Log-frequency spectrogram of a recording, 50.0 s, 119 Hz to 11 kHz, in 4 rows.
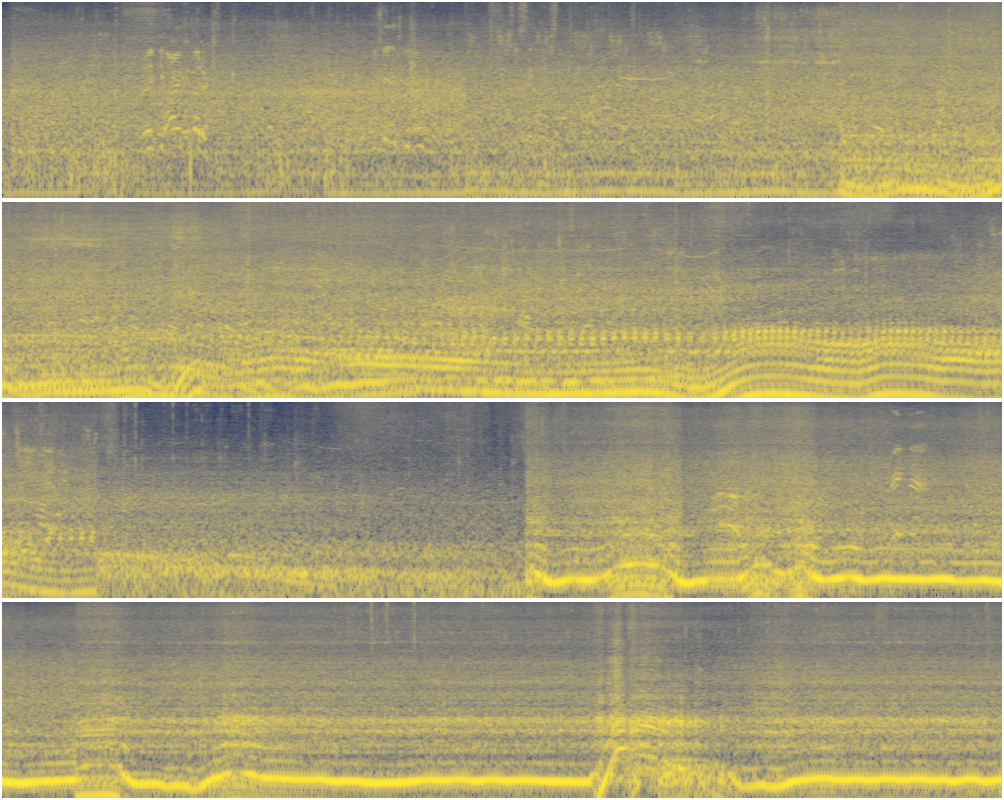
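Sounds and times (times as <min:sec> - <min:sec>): car engine revving loudly: 0:10.4 - 0:26.5, 0:31.4 - 0:50.0
sports car engine revving: 0:10.4 - 0:50.0.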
